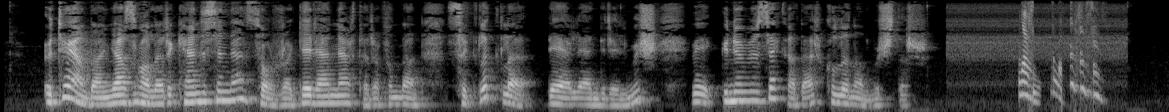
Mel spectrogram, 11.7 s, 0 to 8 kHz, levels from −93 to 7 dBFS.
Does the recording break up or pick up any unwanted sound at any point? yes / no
yes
